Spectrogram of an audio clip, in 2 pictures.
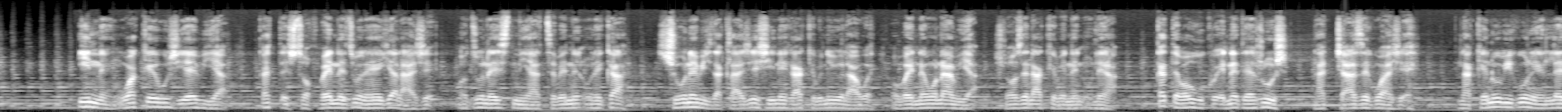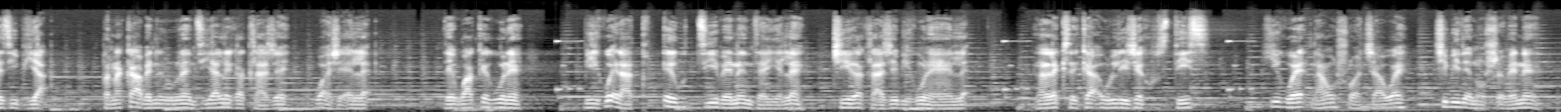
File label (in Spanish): ZAPOTECO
